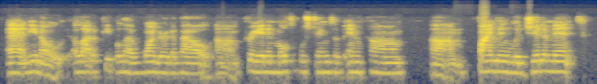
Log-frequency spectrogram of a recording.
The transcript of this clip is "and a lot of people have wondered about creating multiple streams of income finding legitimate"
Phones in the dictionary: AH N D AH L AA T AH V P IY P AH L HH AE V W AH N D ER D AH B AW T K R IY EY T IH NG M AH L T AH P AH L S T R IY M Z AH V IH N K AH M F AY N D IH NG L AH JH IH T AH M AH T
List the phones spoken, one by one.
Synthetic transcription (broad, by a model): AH N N AH L AA T AH V P IY P L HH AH V W AH N D ER D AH B AW T K R IY EY T IH NG M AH L T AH P L S T R IY M Z AH V IH N K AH M F AY N D IH NG L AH JH IH T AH M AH T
